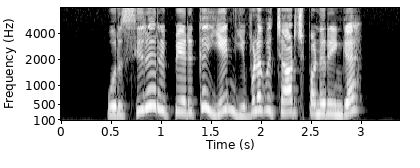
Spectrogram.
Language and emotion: Tamil, angry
